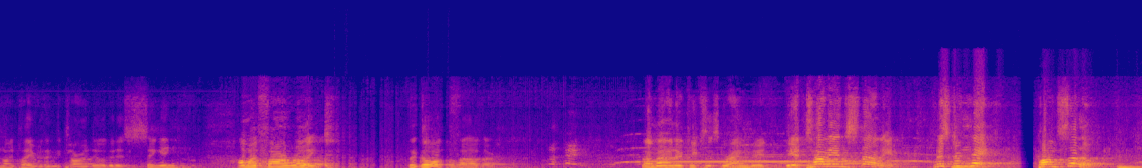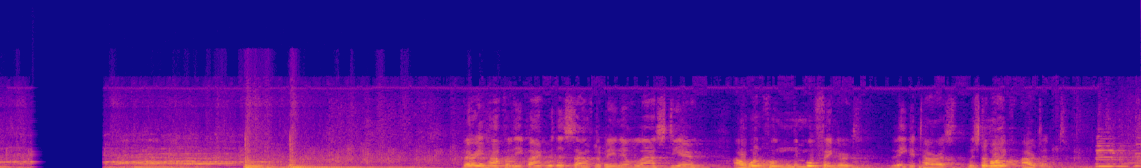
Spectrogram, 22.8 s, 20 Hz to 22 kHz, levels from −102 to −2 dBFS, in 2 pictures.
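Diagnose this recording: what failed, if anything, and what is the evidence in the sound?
Network stage, repeated packet loss (robotic sound) from 3.23 to 4.52 s: fifteen short holes, the longest 49 ms, patched by extending the preceding sound, which turns it choppy. On a spectrogram this shows as repeated smeared, frozen-looking slices, with 220 ms of real audio missing.

Call processing, filter restarted on every block from 5.10 to 6.36 s: a filter resets its state at each block boundary, so every block opens with a small click. These merge into a 50 Hz buzz, which fits 20 ms blocks. The spectrogram shows evenly spaced vertical lines and the waveform shows ticks that rise and fall with the level.

Jitter buffer speed-up at 6.72 to 7.21 s (about 108 %, a few tens of milliseconds removed) and 15.62 to 22.67 s (110 %, well over half a second cut): the buffer trims pitch-period pieces to shed excess delay. 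Pitch stays the same while timing hurries. The waveform shows slightly compressed, regular spacing.

Call audio freeze at 10.20 to 10.51 s and 11.75 to 12.48 s: the sound stalls into a fading buzz, then about 90 ms and 630 ms of silence, and resumes where it stopped. Nothing is lost, but the delay grows. The likely cause is delayed packets emptying the jitter buffer. A spectrogram shows smeared tails followed by blank stretches.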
